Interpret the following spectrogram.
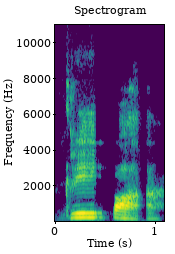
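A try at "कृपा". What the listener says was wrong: Kru is short. Kripa.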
